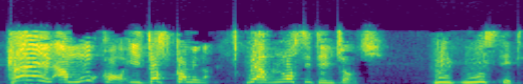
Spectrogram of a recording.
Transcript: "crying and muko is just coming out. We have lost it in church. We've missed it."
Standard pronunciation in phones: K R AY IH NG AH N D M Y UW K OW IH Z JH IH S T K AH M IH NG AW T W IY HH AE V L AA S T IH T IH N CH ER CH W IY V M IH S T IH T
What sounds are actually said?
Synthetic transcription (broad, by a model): K R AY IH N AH N M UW K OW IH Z JH IH S T K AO M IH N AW W IY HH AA V L AA S T IH T IH N CH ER CH W IY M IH S T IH T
